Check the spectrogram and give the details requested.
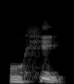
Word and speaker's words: puhi: Like I know in Pyramid Lake, for green, it is just simply pui without the H. Pui, pui. But blue would be with the H. Puhi, puhi.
